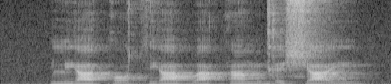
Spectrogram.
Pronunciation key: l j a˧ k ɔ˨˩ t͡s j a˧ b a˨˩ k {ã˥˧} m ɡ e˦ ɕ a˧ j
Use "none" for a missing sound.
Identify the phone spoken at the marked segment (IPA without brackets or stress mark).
ã˥˧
